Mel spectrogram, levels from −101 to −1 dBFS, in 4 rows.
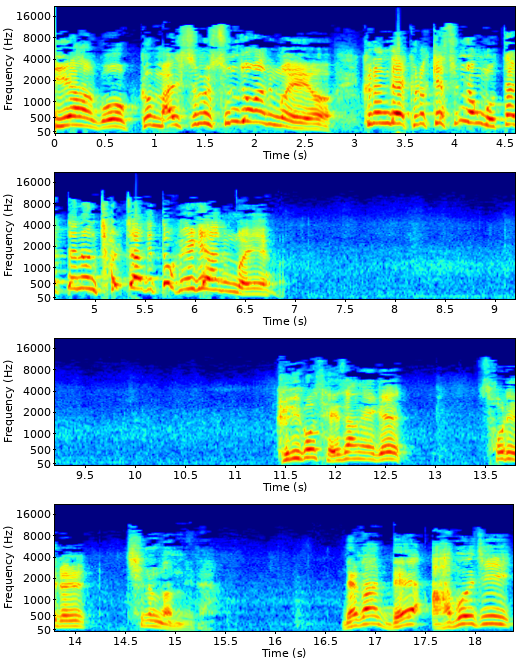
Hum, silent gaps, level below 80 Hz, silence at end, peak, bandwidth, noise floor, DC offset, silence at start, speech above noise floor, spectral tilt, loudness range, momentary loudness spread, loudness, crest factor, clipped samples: none; none; -66 dBFS; 0.05 s; 0 dBFS; 12.5 kHz; -60 dBFS; under 0.1%; 0 s; 43 dB; -4 dB/octave; 10 LU; 11 LU; -17 LUFS; 18 dB; under 0.1%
